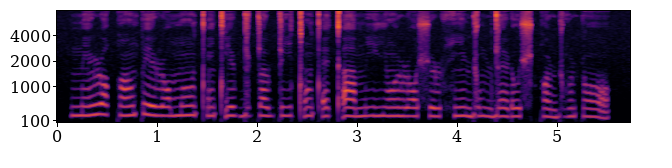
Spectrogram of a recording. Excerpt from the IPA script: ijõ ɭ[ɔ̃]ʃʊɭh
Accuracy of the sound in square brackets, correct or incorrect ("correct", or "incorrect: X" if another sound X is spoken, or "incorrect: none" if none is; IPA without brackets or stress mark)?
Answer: incorrect: ɔ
